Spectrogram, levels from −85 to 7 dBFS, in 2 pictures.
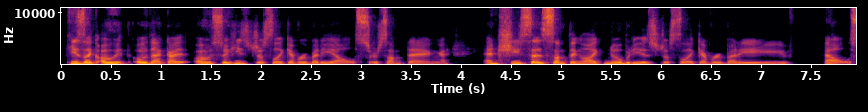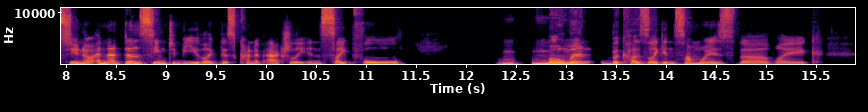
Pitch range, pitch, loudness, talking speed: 170-235 Hz, 215 Hz, -23 LUFS, 185 wpm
